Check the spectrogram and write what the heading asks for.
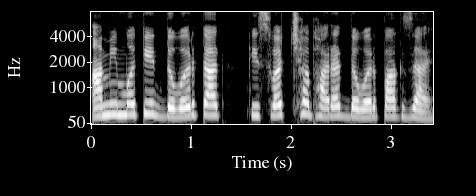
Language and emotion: Goan Konkani, neutral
